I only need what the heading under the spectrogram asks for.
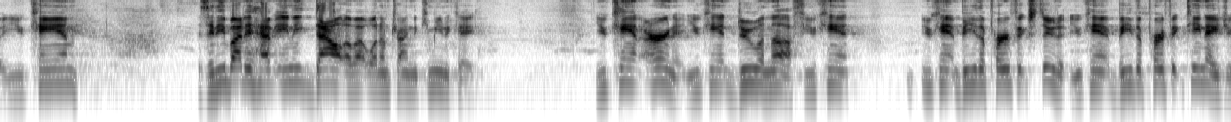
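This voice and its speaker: A man preaching with a somewhat high voice, pressing each point hard and asking the congregation to answer back. He mixes firm sermon lines with loose, offhand asides. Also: pushed and bright. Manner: emphatic, calls for congregation response; conversational with casual asides. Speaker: pastor.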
